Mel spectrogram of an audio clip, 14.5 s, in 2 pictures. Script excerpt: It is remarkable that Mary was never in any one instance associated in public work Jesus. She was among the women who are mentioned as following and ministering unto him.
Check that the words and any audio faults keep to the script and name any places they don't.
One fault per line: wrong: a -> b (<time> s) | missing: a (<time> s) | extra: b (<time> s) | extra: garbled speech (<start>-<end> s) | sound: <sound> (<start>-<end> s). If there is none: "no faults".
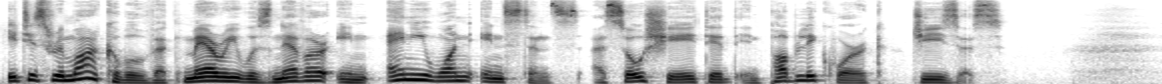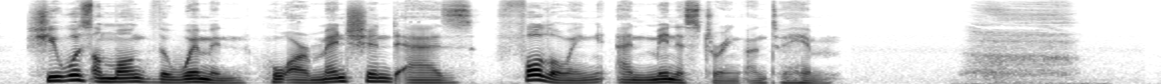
sound: breath (13.2-14.2 s)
